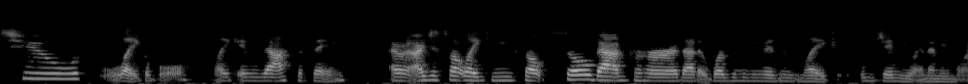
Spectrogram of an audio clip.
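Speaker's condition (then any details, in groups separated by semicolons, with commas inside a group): No condition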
